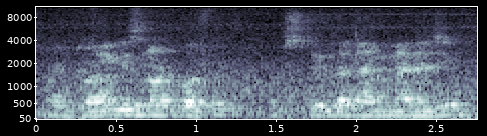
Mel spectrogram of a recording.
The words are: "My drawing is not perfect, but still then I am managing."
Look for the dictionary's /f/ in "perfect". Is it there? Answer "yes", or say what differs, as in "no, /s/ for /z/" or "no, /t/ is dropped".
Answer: yes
